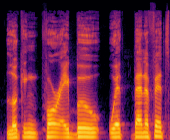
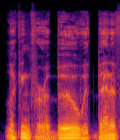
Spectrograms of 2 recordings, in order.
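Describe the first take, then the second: First: It is said in an imitation robot voice. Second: It is said imitating a man doing yoga. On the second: "next I got a guy doing uh, yoga"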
